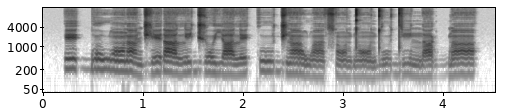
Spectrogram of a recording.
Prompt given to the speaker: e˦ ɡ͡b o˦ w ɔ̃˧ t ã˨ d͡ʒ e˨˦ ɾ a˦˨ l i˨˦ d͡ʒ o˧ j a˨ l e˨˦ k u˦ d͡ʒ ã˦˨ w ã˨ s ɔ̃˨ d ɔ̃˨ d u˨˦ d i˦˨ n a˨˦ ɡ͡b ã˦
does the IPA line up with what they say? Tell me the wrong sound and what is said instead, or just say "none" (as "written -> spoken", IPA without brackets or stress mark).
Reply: t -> ɾ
